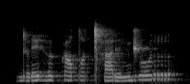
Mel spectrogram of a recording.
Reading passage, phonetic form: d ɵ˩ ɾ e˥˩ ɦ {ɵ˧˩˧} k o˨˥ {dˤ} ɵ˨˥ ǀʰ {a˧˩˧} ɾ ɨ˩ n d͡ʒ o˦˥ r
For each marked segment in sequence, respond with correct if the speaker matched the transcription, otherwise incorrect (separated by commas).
correct, correct, incorrect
